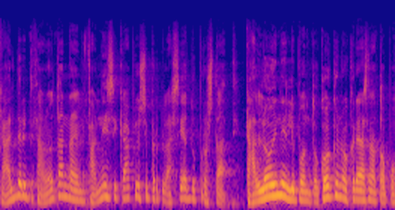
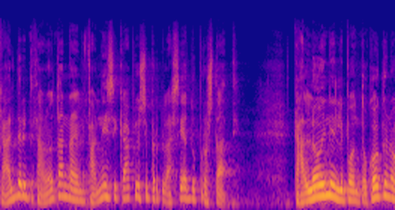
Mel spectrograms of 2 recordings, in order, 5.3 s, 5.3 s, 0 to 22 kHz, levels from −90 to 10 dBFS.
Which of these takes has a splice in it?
first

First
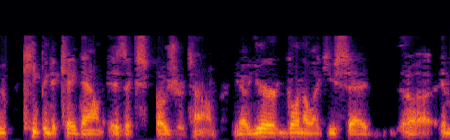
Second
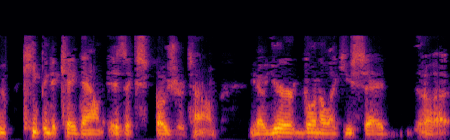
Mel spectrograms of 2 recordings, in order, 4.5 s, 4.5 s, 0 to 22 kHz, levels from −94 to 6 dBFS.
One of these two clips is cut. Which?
first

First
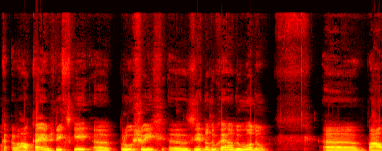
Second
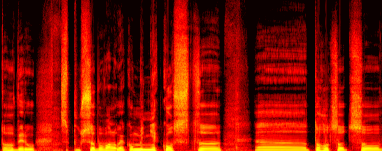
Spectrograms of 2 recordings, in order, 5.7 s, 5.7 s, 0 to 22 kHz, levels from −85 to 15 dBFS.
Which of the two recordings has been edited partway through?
second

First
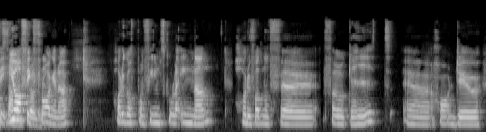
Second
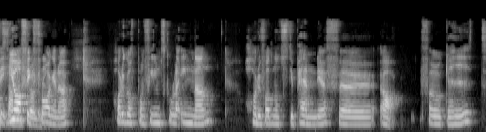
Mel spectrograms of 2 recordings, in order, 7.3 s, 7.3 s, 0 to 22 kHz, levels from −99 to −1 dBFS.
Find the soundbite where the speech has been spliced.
first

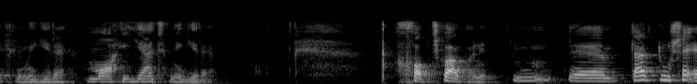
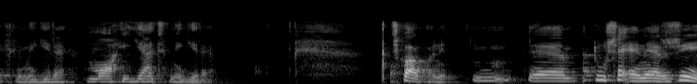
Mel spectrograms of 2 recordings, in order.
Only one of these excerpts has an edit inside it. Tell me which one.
second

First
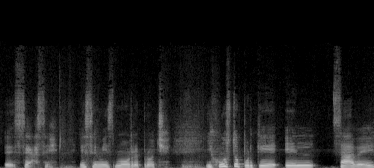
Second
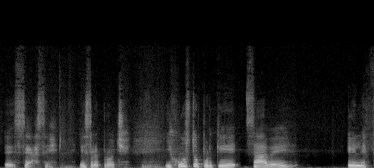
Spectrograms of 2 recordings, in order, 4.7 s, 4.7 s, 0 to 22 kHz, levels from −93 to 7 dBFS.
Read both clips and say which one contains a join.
second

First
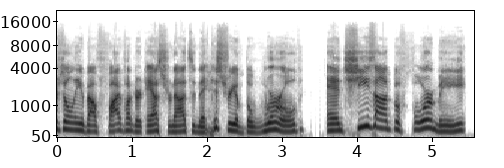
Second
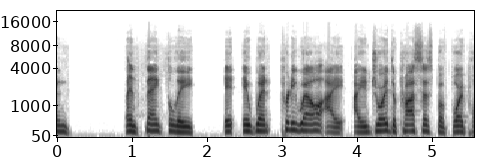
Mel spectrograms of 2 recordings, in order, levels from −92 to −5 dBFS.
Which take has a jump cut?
first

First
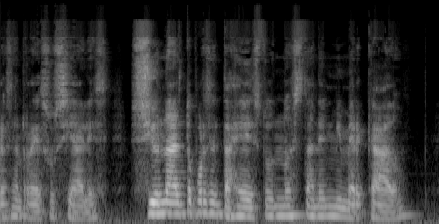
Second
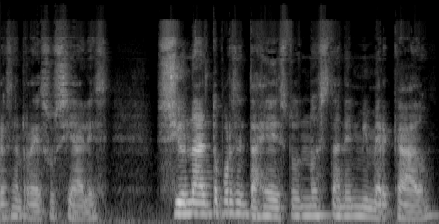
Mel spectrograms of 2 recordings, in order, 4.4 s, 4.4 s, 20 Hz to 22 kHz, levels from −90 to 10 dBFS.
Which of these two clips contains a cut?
first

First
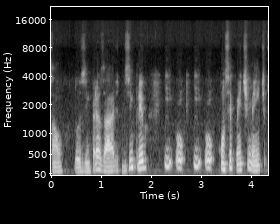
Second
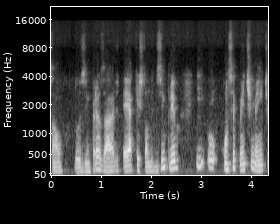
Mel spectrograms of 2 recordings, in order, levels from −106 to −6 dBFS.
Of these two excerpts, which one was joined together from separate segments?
first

